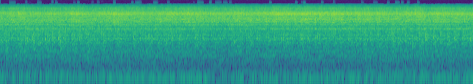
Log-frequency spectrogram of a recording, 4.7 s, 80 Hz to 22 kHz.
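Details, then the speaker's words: 1968 Ford Mustang 289 V8 after sitting 30 years, running with a little fuel poured in; loud, steady idle with firm even lope, no stumbling or misfire, normal idle. "a little bit of fuel ready yep oh yeah there we go she's good now ready yep"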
